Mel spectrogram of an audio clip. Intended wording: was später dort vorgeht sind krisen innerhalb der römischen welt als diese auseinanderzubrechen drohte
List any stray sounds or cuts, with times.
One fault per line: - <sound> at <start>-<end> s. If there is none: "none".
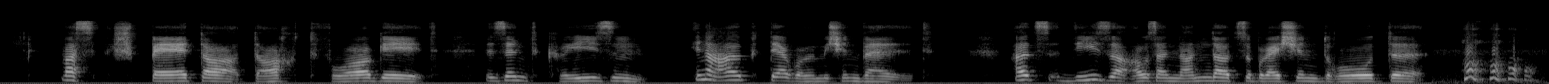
- laugh at 14.6-15.4 s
